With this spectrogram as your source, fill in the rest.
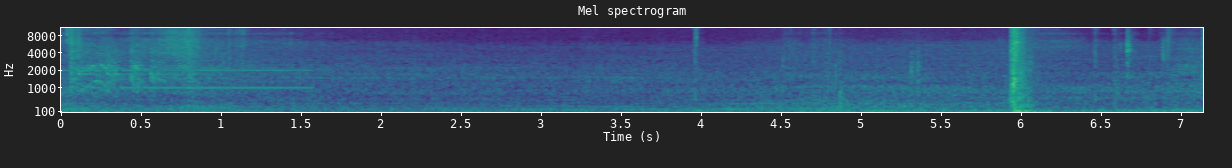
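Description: A 2004-era Chrysler Town and Country minivan with 125,908 miles sits quiet under a low idle-like hum, then its engine cranks and catches in a short loud burst near the end, without speech.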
